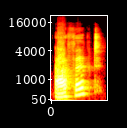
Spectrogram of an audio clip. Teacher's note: if you pronounce it with the stress on the first syllable affect it means a very flat countenance not much expression not much mood it's often used by I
